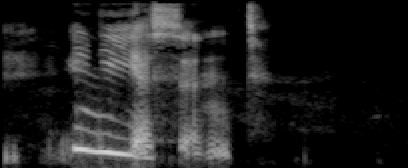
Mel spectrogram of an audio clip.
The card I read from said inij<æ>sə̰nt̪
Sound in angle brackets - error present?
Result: no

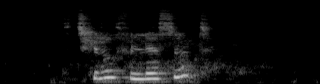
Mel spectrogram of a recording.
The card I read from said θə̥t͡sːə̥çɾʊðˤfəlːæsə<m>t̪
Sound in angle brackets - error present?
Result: yes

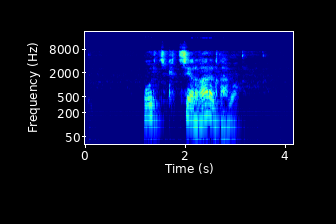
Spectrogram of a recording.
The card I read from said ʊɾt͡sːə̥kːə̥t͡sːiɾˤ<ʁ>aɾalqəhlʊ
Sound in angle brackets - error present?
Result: no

